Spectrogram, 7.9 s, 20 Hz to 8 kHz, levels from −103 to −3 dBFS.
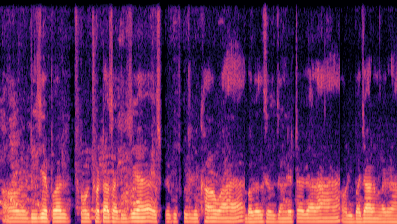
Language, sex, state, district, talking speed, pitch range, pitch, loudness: Maithili, male, Bihar, Begusarai, 190 wpm, 120-130 Hz, 125 Hz, -17 LUFS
